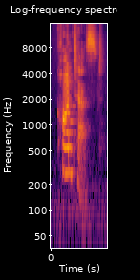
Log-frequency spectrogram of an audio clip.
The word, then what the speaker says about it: contest: So, contest, contest. I really dislike beauty contests, okay? It's on the first, contest, contest, okay?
